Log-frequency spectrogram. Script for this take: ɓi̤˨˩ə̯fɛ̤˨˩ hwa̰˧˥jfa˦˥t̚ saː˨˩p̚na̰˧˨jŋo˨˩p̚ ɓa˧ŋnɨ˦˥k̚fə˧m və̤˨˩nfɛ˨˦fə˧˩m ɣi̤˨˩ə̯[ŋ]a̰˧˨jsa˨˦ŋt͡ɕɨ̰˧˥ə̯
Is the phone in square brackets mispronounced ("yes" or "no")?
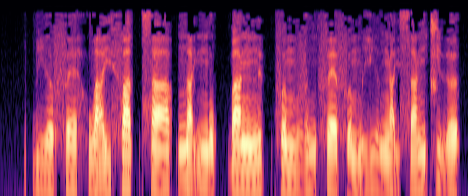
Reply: no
